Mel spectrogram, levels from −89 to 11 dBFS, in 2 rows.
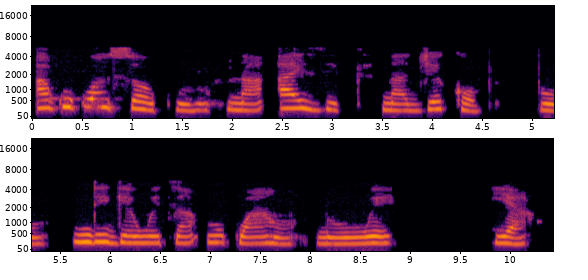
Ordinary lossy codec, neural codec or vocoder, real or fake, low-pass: none; none; real; 5.4 kHz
